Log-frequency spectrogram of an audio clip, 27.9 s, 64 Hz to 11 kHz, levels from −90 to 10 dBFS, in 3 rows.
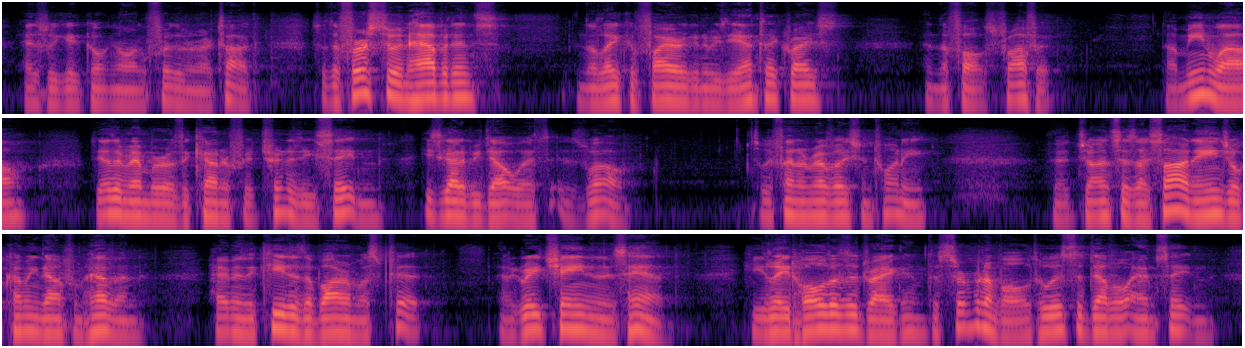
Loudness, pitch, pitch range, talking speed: -25 LUFS, 120 Hz, 110-135 Hz, 200 wpm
